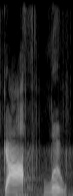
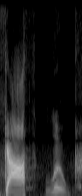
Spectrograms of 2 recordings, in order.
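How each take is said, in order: The two takes are said the same way.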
